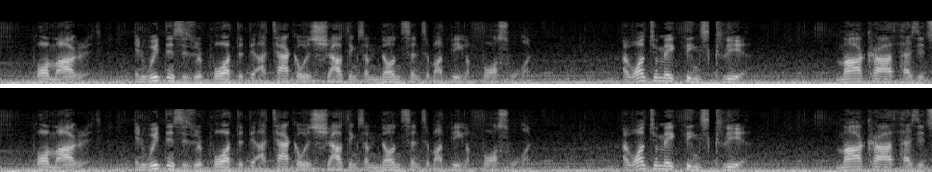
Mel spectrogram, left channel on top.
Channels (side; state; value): both; identical; correlation 1.00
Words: poor Margaret, and witnesses report that the attacker was shouting some nonsense about being a Forsworn. I want to make things clear. Markarth has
